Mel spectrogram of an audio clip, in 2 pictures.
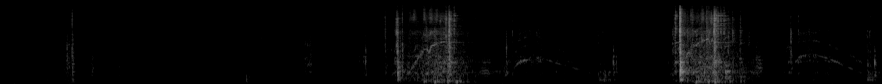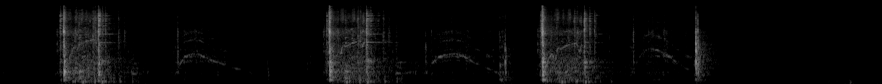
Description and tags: pull-recoil
Mower recoil is pulled 5 times, no start, Tascam DR-40
split, lawn, log, splitter, mower, wood, pull, start, engine, small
